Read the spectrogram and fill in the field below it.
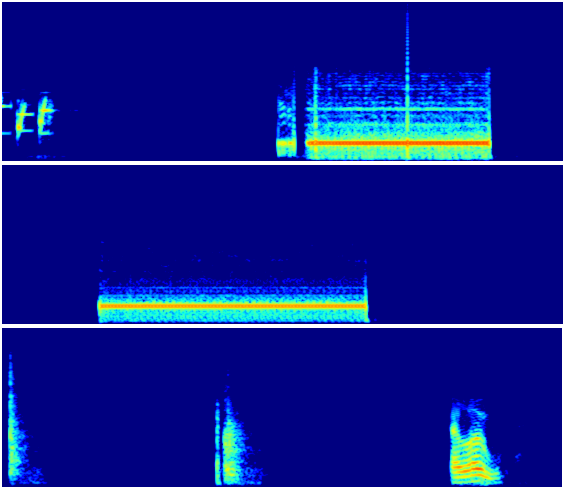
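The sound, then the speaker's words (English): A steady telephone dial tone hums in two long stretches, followed by a few brief beeps and clicks of a number being dialed to call someone back, ending with a short warbling tone. “Yeah, should we try to call him back? Sure, we can. Let's see if I can do that.”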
